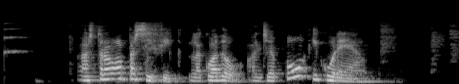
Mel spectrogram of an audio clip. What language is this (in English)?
Catalan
